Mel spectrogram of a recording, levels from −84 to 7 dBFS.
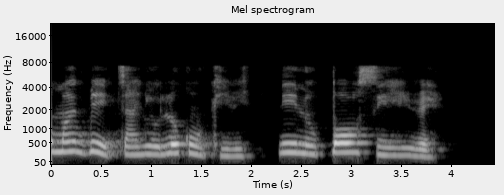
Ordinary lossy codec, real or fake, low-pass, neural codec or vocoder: MP3, 48 kbps; fake; 7.2 kHz; codec, 44.1 kHz, 7.8 kbps, Pupu-Codec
